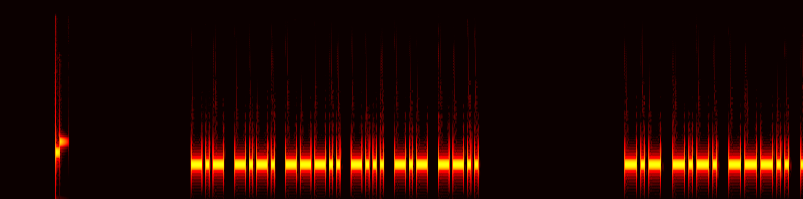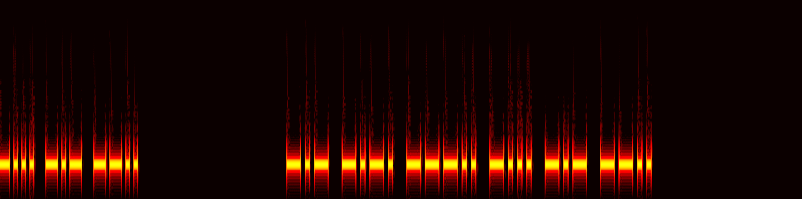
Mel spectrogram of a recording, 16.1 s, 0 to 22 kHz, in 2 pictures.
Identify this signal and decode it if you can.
Morse code, heard as a keyed tone, about 31 wpm, 700 Hz. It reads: KC8BKZ KC8BKZ KC8BKZ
